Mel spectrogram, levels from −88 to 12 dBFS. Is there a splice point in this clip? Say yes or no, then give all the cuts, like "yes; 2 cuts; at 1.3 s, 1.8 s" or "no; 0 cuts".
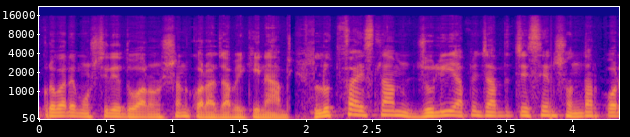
yes; 1 cut; at 1.9 s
